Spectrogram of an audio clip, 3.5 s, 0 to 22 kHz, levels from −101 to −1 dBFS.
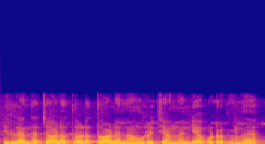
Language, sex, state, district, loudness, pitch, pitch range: Tamil, male, Tamil Nadu, Kanyakumari, -17 LUFS, 115 Hz, 110-115 Hz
